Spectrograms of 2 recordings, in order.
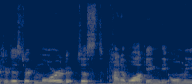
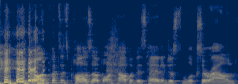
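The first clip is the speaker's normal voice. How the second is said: laughing; 8 dB louder than usual. Real, not acted. GM laughing while describing dog.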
